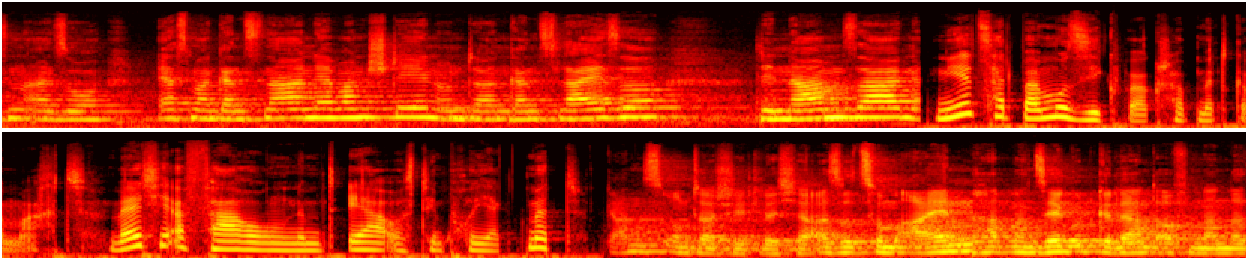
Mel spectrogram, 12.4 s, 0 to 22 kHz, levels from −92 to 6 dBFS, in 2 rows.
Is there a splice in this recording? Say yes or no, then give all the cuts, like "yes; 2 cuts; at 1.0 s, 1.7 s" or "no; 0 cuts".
yes; 1 cut; at 4.6 s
